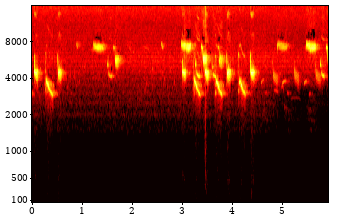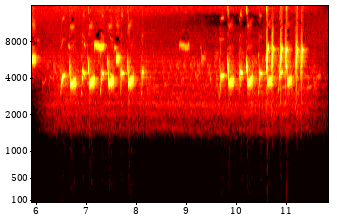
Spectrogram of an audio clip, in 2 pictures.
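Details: A tit sings a varied string of high, quick chirps and short whistles. The phrases grow denser into rapid chattering trills, over a faint steady background hiss.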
